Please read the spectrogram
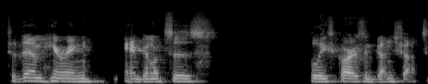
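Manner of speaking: normal talking voice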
